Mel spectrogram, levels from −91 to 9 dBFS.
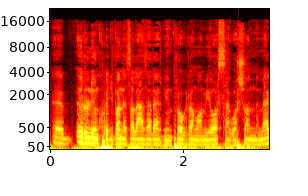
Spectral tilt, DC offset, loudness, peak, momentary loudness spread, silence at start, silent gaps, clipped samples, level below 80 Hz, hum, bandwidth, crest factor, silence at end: -6.5 dB/octave; under 0.1%; -16 LUFS; 0 dBFS; 6 LU; 0 s; none; under 0.1%; -16 dBFS; none; 16.5 kHz; 12 dB; 0 s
